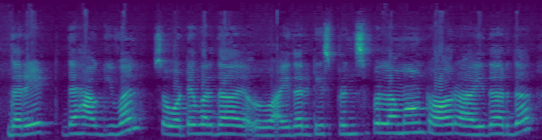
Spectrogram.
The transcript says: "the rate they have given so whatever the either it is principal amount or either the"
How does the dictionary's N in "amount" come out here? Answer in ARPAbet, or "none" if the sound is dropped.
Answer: N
